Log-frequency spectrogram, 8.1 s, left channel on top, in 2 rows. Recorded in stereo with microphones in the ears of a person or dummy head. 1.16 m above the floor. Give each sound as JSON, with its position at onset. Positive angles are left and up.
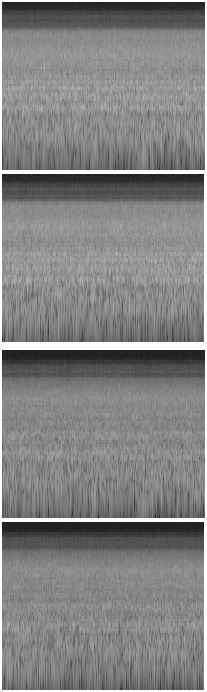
{"t": 0.0, "sound": "running water", "side_deg": 45, "distance_m": 2.0}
